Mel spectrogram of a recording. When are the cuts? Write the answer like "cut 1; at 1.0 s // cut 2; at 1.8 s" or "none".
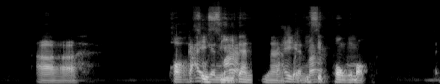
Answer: cut 1; at 2.5 s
